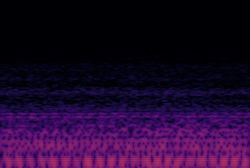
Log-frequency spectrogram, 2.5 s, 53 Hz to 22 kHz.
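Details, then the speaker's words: 2009 BMW 318i E90, believed 2-litre petrol, running very rough at idle with the car visibly shaking and petrol smelled at the exhaust; engine light was flashing, misfire on cylinder 3 after parts already fitted; lumpy, stumbling idle from a cylinder dropping out. "yeah i can smell petrol at the exhaust which is not very good as you can see the car is running really rough and uh you can definitely see the car shaking it's definitely misfiring no questions asked"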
